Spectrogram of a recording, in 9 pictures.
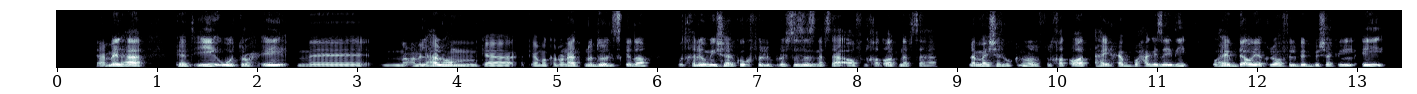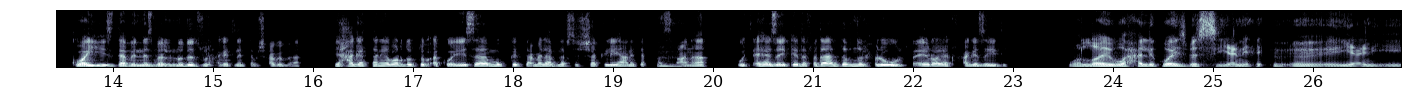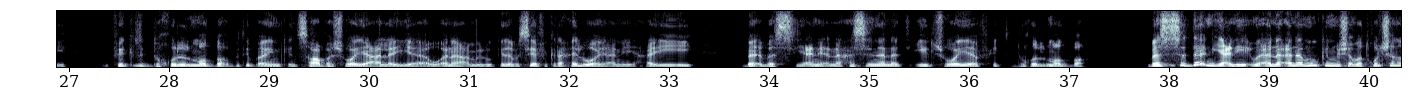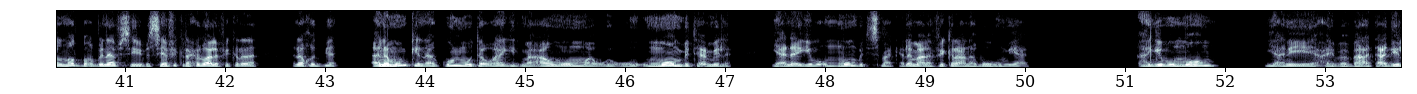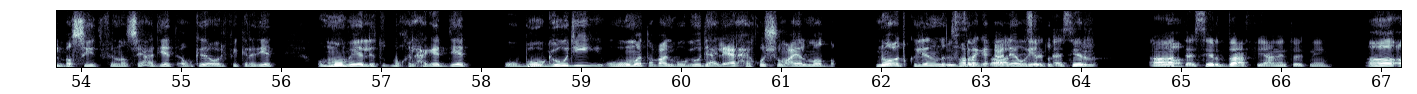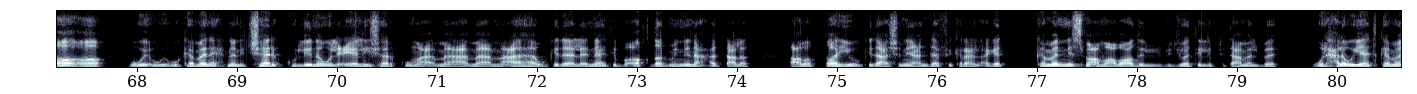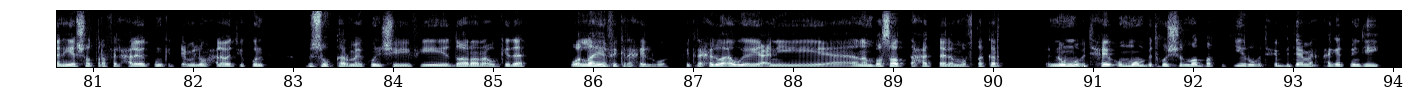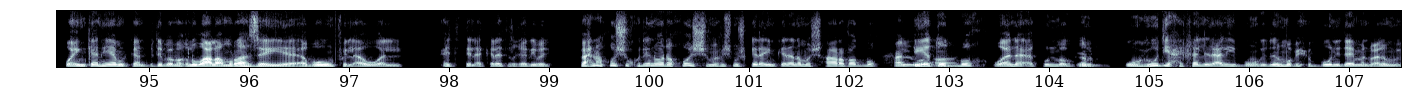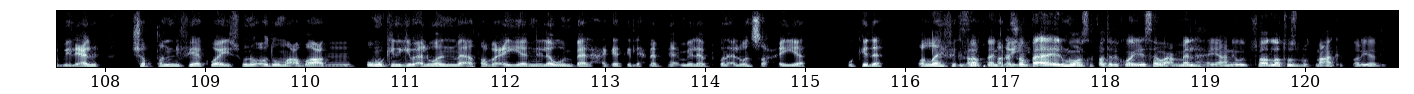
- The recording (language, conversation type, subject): Arabic, advice, إزاي أقنع الأطفال يجرّبوا أكل صحي جديد؟
- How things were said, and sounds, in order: in English: "نودلز"; in English: "الprocesses"; in English: "للنودلز"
